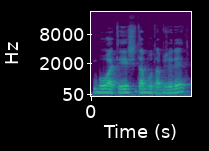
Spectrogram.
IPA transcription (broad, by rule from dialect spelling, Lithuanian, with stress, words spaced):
ˈbuːʋɐ ɐˈtʲeːjsʲ ˈʃʲiːtɐ ˈbuːtɐ ɐbʲʒʲʊˈrʲeːtʲ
